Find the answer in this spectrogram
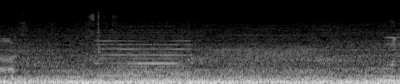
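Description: Low, steady engine and road rumble inside a moving car's cabin, with a vehicle horn sounding once for just under a second, about a second in.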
